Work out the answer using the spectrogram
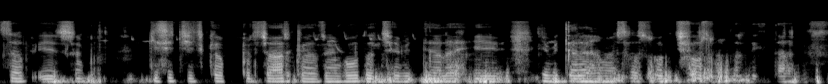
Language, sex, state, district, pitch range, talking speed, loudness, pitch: Hindi, male, Jharkhand, Jamtara, 130-140 Hz, 145 wpm, -19 LUFS, 135 Hz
